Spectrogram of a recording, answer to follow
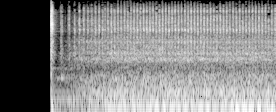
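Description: Film projector running: a sharp click about three-quarters of a second in, then a fast, even mechanical clatter that holds steady.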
